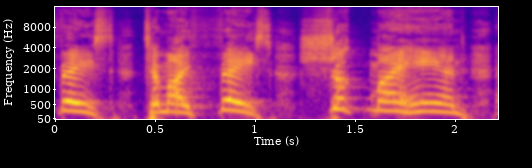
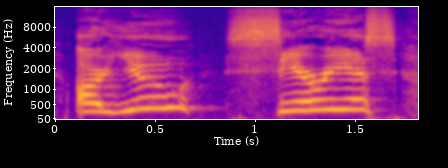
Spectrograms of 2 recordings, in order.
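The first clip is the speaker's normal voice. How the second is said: mock disbelief; 4 semitones higher, much slower than usual. Real, not acted. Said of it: "I just think it's funny".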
